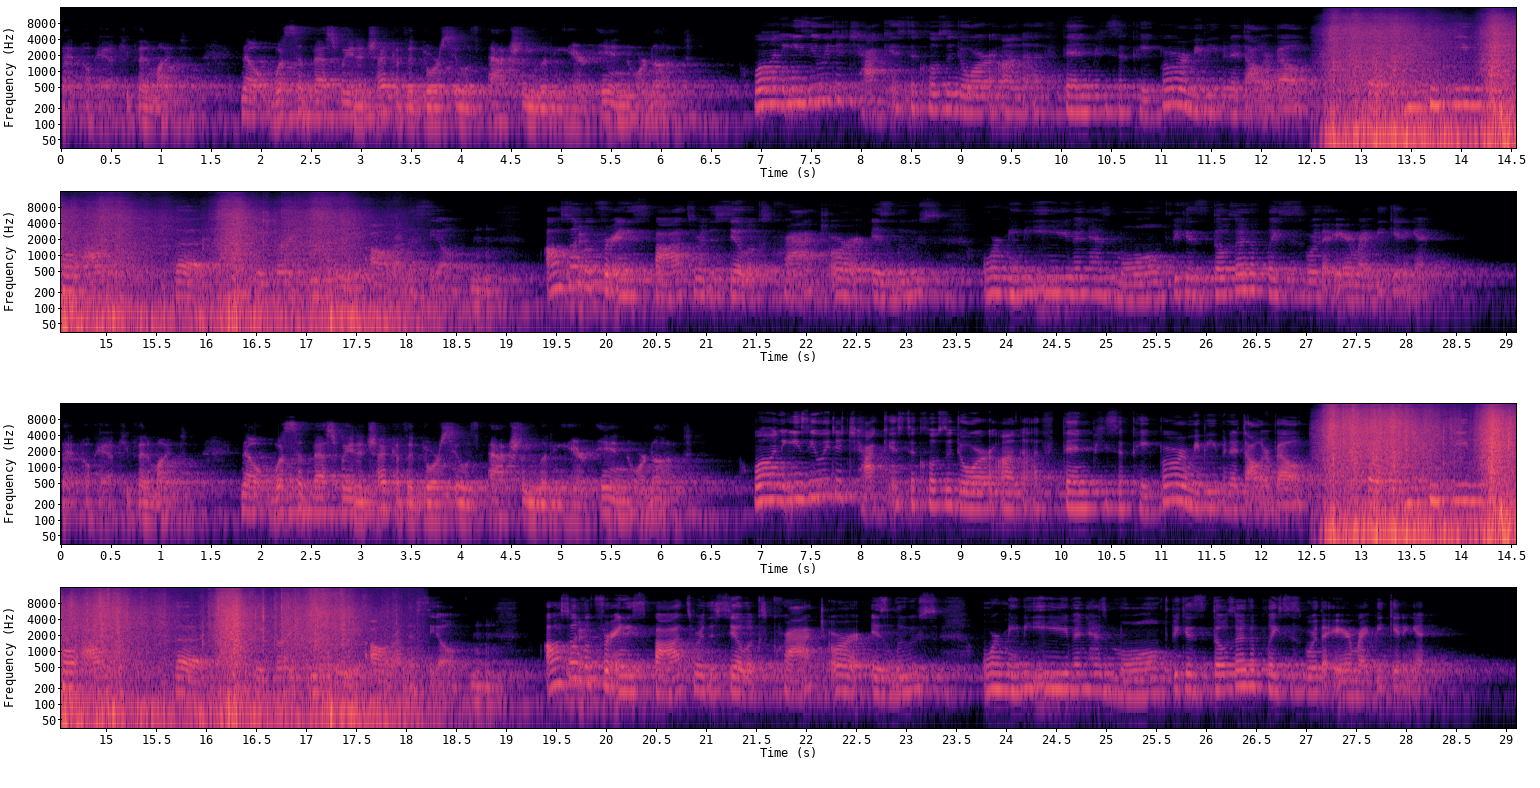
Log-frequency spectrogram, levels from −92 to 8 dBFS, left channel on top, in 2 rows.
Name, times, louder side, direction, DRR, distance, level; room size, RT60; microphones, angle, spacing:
voice 1, 0.0-6.3 18.6-18.9 19.7-19.8, right 1 dB, 20° right, 6 dB, 1.0 m, -36 dB
voice 2, 6.9-15.2 15.6-18.5 19.4-28.2, right 2 dB, 45° right, 7 dB, 1.3 m, -36 dB
sound 1, 12.5-18.2, right 6 dB, 85° right, 0.9 m, -28 dB
20.5 x 8.8 x 4.9 m, 2.2 s
head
